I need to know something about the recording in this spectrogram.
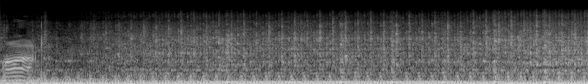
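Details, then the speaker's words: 1960 Pontiac Ventura, 389 two-barrel V8, automatic, parked 24 years, revival idle: uneven lopsided lope with a dropped beat, missing a cylinder; better afterward but still slightly rough. Misfire. "that's better yeah we were missing a cylinder still got a little bit bit of a bbal but not bad"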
